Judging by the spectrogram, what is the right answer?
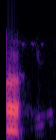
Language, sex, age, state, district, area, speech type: Malayalam, male, 60+, Kerala, Kottayam, urban, conversation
